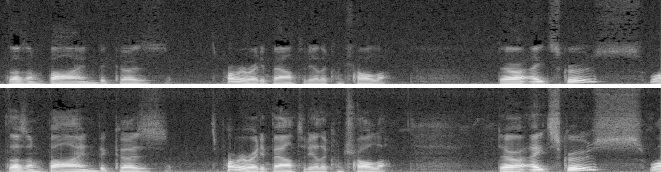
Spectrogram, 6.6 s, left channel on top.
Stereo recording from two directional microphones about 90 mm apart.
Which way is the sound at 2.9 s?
15° left (ahead or behind).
